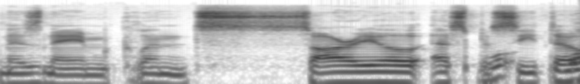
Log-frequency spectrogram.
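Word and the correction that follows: Giancarlo Esposito: Juan Carlo Esposito?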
